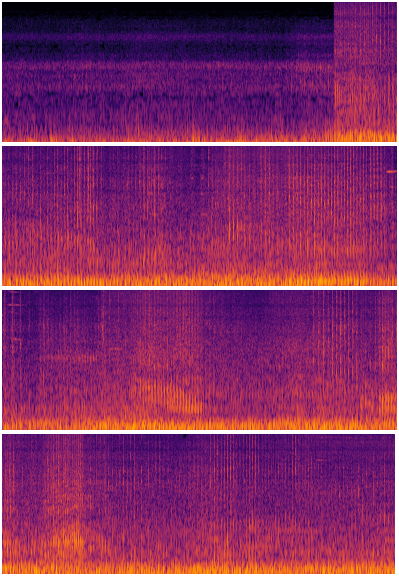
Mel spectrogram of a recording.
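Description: Small mini-bike motorcycle engines running, getting suddenly louder about three seconds in.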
